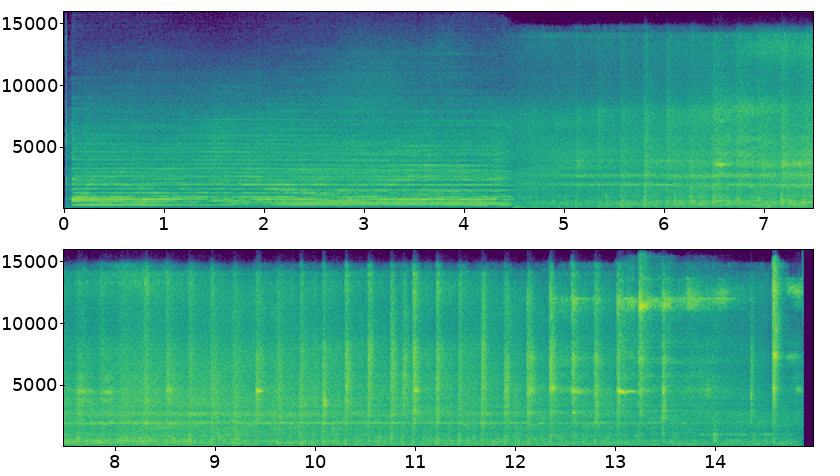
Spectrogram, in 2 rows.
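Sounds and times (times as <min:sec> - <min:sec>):
train horn: 0:00.0 - 0:04.6
train approaching: 0:00.0 - 0:14.9.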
